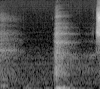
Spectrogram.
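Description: A man's audible breath, a short noisy sigh or intake of breath about a second in, close to the microphone between sentences.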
